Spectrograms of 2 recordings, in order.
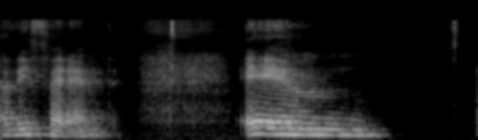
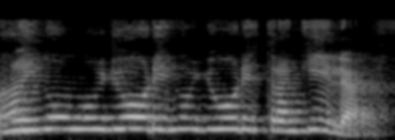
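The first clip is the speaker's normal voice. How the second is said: lightly voiced soothing mom, pitched well up; hushing someone crying, a touch sing-song and high; mock soothing; 9 semitones higher than usual. Someone hushing a crying daughter: high mock-soothing coo.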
